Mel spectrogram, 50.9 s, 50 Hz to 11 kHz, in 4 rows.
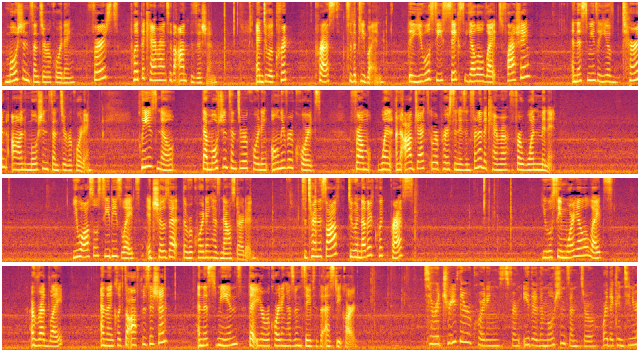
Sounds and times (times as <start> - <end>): Speech: 0.0 - 4.4, 5.1 - 10.6, 11.4 - 14.6, 15.5 - 23.8, 26.8 - 30.6, 31.5 - 33.8, 36.2 - 37.7, 38.7 - 39.4, 40.2 - 41.5, 42.1 - 45.3, 46.6 - 50.8.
